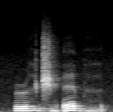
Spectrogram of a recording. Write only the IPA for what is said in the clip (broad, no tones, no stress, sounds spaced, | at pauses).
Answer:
ɹ ə̤ d͡ʒ ɛ̤ ʔ ɛ bʱ ə̤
